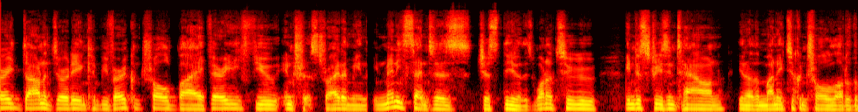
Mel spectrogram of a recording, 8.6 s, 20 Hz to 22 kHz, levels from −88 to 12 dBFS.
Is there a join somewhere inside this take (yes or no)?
yes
